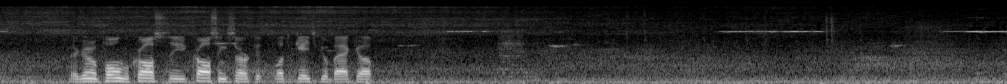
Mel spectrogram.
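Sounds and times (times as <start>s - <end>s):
train wheels rumbling on rail: 0.0s - 10.0s
high wheel squeal: 2.6s - 6.2s, 7.0s - 10.0s.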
